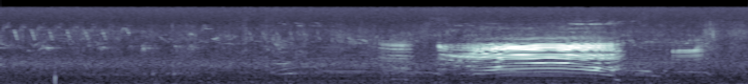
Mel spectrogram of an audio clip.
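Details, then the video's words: Red deer during the rut at Knepp Wildland on an evening in sunshine: a long, loud, harmonically rich bellow swelling over about two seconds, preceded by shorter rising moans and a sharp click. "Red deer rut in the evening sunshine"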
